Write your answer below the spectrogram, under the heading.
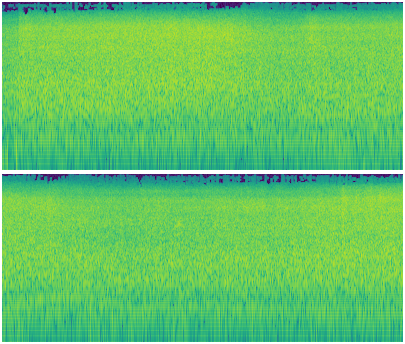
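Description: Storm surf: waves breaking and washing in without a break, a loud, steady rush of water.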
